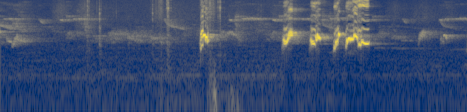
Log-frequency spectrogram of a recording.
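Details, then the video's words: Red-whiskered bulbul morning song with double notes in the style of an old wild bird, used as a lure to train bulbuls: a loud burst of bright, warbled, rapid notes after soft chatter, with thin high whistles behind. "luyện chào mào hót sáng, Ép chào mào hót âm kép già rừng hay tuyệt!"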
